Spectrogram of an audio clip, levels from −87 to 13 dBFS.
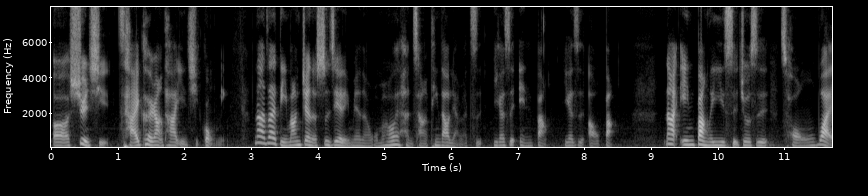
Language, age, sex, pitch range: Chinese, 10-29, female, 185-220 Hz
